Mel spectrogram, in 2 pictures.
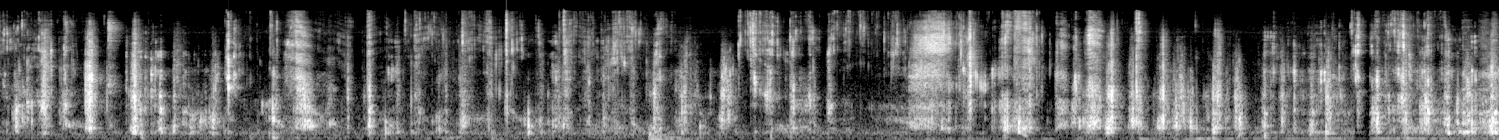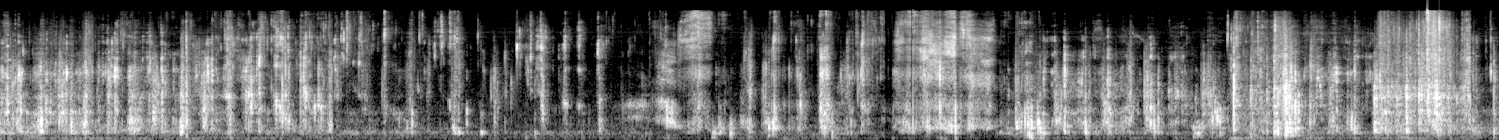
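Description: Close-miked chewing of braised kimchi, Spam and rice: wet mouth sounds with repeated crunches and soft clicks, coming in clusters bite after bite.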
